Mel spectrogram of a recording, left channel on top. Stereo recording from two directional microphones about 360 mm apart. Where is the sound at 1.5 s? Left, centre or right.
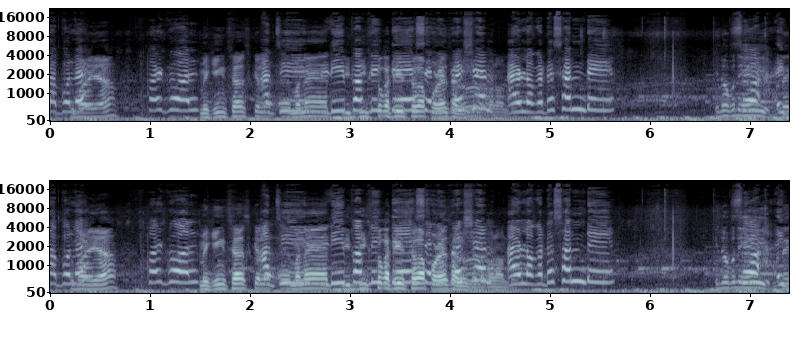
Right.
